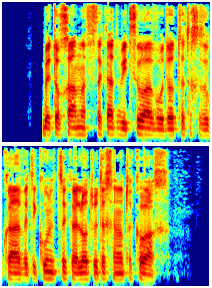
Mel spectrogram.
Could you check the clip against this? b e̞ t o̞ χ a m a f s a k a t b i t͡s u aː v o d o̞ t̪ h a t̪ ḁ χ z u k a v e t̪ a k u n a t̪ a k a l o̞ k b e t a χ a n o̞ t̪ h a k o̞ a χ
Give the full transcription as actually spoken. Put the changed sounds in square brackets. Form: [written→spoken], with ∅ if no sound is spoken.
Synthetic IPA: b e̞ t o̞ χ a m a f s a k a t b i t͡s u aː v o d o̞ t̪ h a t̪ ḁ χ z u k a v e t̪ [a→i] k u n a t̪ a k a l o̞ [k→t] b e t a χ a n o̞ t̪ h a k o̞ a χ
